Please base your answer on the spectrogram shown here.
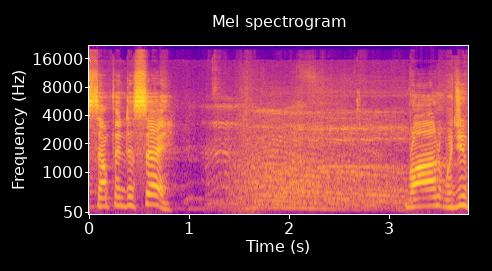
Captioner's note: audience murmuring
